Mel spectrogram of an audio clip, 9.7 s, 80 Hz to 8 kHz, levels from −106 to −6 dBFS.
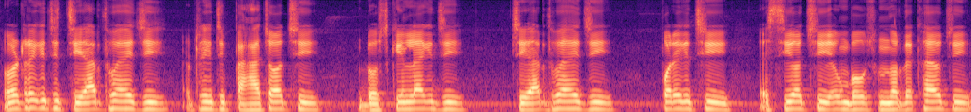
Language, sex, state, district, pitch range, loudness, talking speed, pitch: Odia, male, Odisha, Nuapada, 130-140 Hz, -15 LUFS, 130 wpm, 135 Hz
